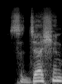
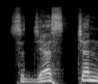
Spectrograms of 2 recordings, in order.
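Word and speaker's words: suggestion: सजेशन पढ़ना गलत है। करेक्ट प्रोनाउंसिएशन ब्रिटिश इंग्लिश आप चूज़ करें या अमेरिकन इंग्लिश को पढ़ना पसंद करें, दोनों में इस लफ्ज़ को सजेस्चन पढ़ा जाता है।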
